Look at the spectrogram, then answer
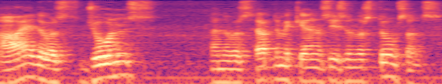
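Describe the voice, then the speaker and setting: Through noticeable background noise, a man in a northeast Scottish accent speaks at a medium pitch with fairly even intonation. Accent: north-east Scottish. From Buckie, north-east Scotland. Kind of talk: interview answer.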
